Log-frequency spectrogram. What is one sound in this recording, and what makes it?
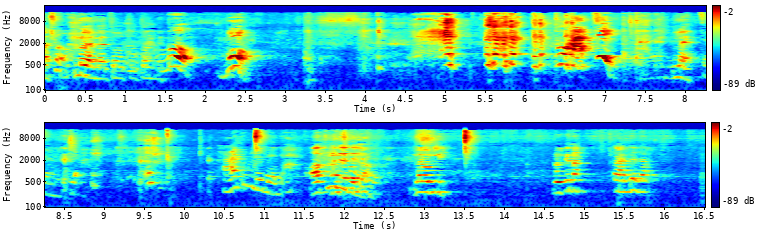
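A young woman talks playfully to a small child close by.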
